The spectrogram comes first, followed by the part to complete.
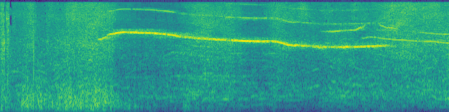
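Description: Castillo fireworks: spark fountains and spinning wheels hissing and crackling. About a second in, a high whistle starts and falls slowly in pitch for nearly three seconds, with a second, fainter whistle near the end.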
